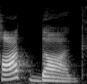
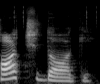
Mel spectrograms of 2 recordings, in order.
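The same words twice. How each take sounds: First: The t in hot has no vowel after it. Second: An extra 'ee' vowel follows the t in hot. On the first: The speaker calls it right. "Não, pelo amor de Deus" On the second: The speaker calls it wrong. "Os brasileiros colocam um i aqui"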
